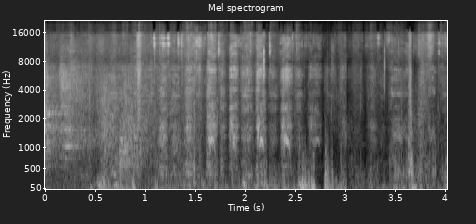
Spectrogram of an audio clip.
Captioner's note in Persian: صدای نفس‌نفس زدن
